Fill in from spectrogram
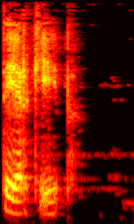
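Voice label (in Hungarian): "terkep" Hungarian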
